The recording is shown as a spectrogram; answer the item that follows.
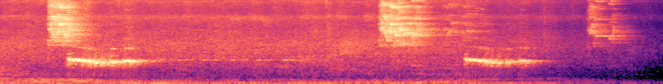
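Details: Rare zebra dove with a strange but frequent song: two wavering whistled coos roughly four seconds apart, alongside hissing rustles and a low rumbling background that fades toward the end.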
